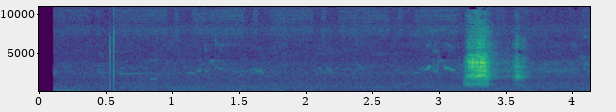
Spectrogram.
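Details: A cockatoo in a flock in a park in Parramatta near Sydney gives one short, harsh screech, followed by a fainter second note, over a steady background hiss.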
